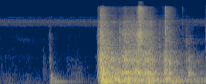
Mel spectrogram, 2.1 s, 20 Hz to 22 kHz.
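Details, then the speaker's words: Cub Cadet LTX 1050 mower after repairing a broken red and white wire terminal at the key switch connector that caused no start, no crank, no lights; relay clicks, starter spins with strong even chugging; normal cranking. "yep it cranks so it should start"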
